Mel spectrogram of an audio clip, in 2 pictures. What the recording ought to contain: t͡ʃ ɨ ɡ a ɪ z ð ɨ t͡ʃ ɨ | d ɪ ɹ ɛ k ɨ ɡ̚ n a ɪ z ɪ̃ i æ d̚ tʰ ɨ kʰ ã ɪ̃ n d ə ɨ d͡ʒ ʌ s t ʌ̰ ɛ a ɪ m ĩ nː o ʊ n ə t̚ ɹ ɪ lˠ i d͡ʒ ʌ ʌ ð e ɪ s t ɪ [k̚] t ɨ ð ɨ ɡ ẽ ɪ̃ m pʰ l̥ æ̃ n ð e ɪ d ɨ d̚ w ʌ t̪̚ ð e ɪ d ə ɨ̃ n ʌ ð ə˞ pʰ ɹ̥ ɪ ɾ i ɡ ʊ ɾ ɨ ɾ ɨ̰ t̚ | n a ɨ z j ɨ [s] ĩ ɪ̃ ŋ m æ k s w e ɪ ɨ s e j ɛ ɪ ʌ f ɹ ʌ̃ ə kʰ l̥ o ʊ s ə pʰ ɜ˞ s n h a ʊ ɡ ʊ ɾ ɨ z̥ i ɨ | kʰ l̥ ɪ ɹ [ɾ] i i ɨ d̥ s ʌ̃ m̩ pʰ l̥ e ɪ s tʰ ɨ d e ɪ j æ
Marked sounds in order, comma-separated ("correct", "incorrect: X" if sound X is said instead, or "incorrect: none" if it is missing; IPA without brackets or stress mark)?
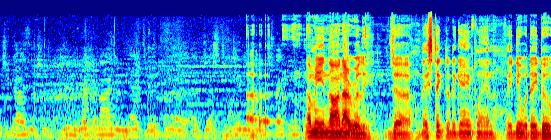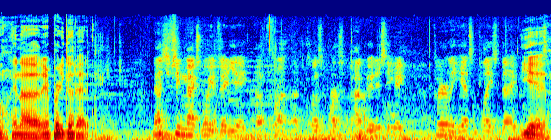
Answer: correct, correct, incorrect: l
